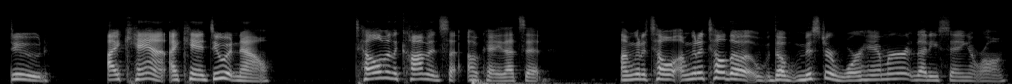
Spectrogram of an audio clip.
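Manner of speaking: ordinary talk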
